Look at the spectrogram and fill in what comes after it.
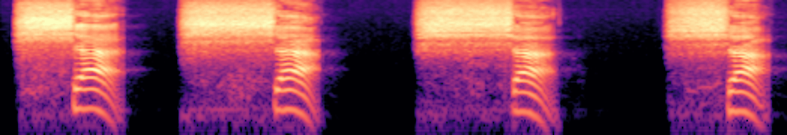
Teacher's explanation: Shin itu adalah huruf yang keluar dari tengah lidah dengan langit-langit.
